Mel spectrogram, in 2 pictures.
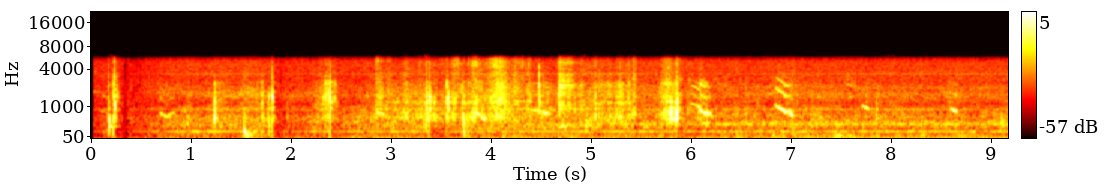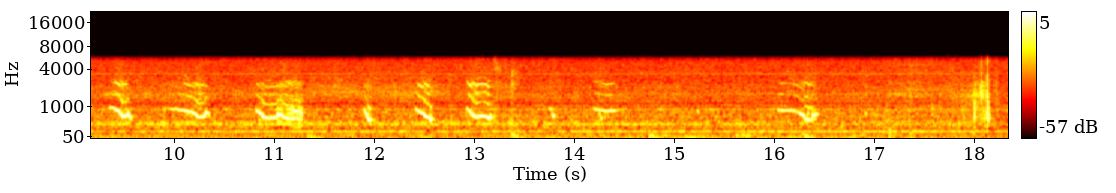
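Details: A litter of newborn Weimaraner puppies, less than 12 hours old, give thin, squeaky cries that rise and fall in quick bursts.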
